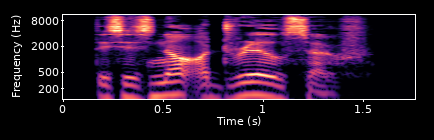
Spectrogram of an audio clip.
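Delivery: plain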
